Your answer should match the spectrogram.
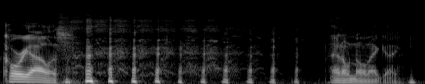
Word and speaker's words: Coriolis: Corlanilis. There's no N in there. – There it is. – Still can't even say it right. Coriolis.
